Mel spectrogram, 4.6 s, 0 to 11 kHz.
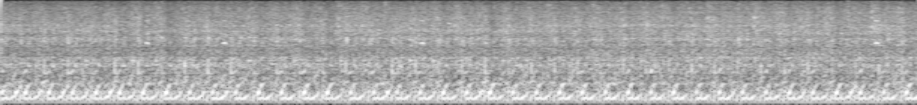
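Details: Toyota/Lexus LS430 (2000–03) 3UZ-FE VVT-i V8 on the stand with a newly built harness for a manual-gearbox, left-hand-drive setup, test-started: an even, fast pulse and a smooth low hum, no knocks or ticks; runs clean with no codes.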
